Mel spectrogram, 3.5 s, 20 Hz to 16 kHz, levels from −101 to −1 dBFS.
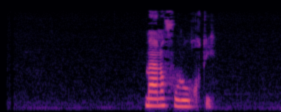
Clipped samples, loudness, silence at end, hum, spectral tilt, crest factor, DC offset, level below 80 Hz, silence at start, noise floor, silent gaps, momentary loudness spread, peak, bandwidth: under 0.1%; -35 LUFS; 0.85 s; none; -4 dB/octave; 24 dB; under 0.1%; under -90 dBFS; 1.8 s; -75 dBFS; none; 18 LU; -18 dBFS; 11.5 kHz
